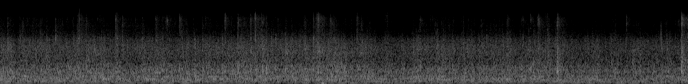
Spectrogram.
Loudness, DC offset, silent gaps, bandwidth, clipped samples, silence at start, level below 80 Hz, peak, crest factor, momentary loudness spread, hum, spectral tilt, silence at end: -39 LUFS; under 0.1%; none; 15.5 kHz; under 0.1%; 0 s; -54 dBFS; -20 dBFS; 18 dB; 4 LU; none; -4.5 dB/octave; 0 s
